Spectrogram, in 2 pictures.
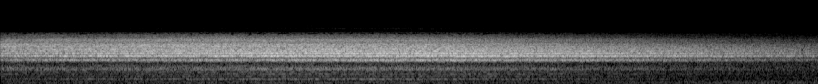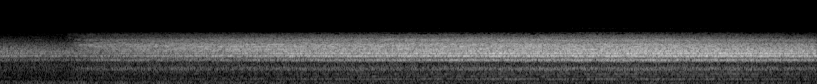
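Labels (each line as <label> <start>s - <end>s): Air blowing through a long metal tube, followed by a strong, resonant echo. 0.0s - 8.2s
Air blowing through a long metal tube, followed by a strong, resonant echo. 9.3s - 16.4s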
